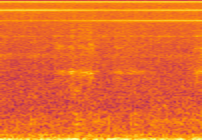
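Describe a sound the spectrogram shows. A cloth rubs softly against a glass bottle.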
